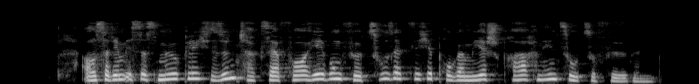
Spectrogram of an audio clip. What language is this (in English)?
German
